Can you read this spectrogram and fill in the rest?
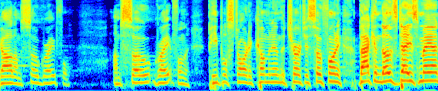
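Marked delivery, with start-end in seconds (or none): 0.0-2.7 mock weeping, quieter, slower. Recalling that first Sunday at church, retelling past weeping. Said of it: "I just started weeping".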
